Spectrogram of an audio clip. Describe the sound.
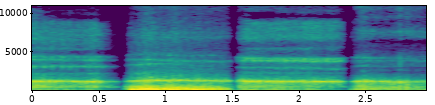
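A voice imitates the slow, heavy breathing of a person asleep: three long, loud breaths, each separated by a brief pause, with no other talking.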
